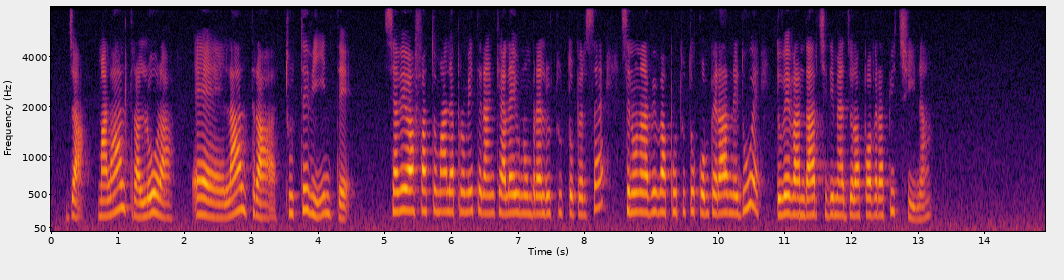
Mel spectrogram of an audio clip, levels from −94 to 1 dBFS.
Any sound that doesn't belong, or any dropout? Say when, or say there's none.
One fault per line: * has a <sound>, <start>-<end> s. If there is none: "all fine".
all fine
